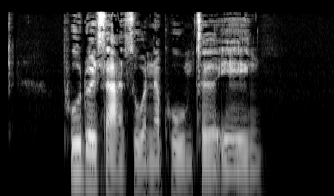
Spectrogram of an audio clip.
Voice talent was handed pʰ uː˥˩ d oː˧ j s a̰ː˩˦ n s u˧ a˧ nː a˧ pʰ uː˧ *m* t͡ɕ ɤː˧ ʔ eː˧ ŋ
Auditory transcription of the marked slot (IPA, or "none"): m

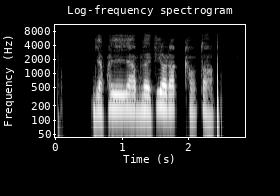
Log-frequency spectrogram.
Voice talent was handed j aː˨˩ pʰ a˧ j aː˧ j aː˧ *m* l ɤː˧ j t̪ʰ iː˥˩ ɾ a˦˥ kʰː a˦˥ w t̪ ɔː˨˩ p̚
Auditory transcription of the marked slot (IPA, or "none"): m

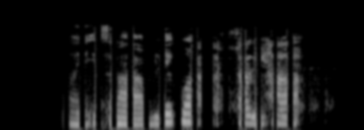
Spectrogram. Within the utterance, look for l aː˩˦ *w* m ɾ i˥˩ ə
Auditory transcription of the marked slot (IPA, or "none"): none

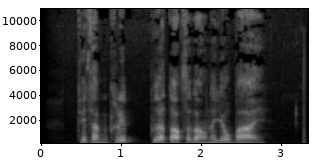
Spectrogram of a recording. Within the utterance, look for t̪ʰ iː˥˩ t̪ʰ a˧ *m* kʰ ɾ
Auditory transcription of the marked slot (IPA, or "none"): m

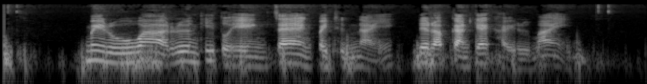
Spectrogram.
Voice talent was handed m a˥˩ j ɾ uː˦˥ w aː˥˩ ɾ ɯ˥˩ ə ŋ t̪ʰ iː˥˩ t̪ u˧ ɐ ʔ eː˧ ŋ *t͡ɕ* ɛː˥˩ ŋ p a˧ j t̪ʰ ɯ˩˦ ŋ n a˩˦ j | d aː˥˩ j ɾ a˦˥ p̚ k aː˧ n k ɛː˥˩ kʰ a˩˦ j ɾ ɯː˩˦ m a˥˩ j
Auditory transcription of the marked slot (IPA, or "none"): t͡ɕ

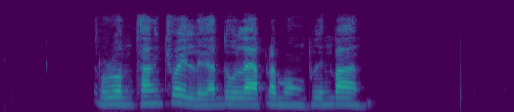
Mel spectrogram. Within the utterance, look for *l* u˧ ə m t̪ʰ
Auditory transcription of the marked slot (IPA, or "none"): ɾ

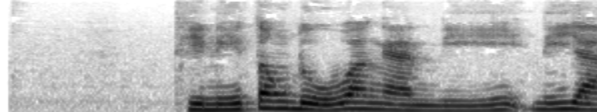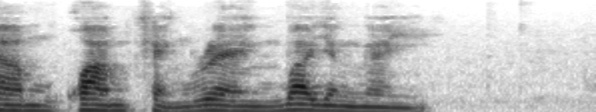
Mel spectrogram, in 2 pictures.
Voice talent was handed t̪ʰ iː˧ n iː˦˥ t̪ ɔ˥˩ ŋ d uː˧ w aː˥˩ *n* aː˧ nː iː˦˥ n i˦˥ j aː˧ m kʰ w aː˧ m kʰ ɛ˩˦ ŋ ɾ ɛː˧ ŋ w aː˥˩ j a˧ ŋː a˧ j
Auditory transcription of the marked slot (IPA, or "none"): ŋ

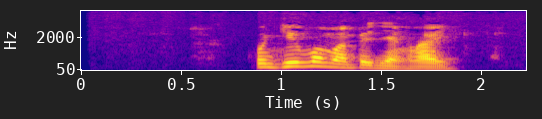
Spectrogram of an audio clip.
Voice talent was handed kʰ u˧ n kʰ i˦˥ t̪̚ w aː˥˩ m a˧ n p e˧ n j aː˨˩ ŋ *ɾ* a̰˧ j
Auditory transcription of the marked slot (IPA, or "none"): ɾ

